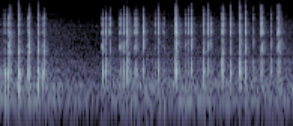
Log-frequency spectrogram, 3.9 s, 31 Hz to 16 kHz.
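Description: A hand-sized, rectangular Buffy the Vampire Slayer DVD box set in a glossy printed cardboard slipcase, likely hollow with cases inside, is held in both hands and tapped and scratched with fingertips and short nails. About 22 quick, dry, bright taps and scratches sound with almost no ring, pausing briefly after the first few before resuming in a steady run.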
